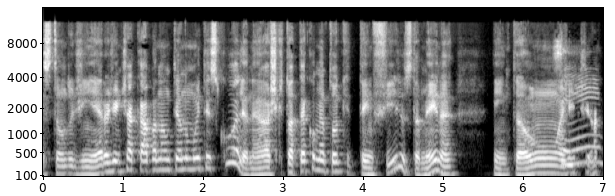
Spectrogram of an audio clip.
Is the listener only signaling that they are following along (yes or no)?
yes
